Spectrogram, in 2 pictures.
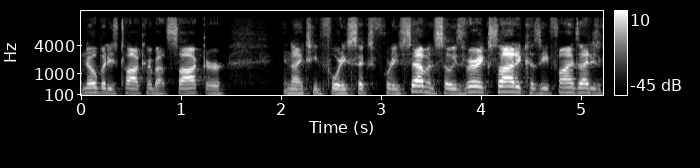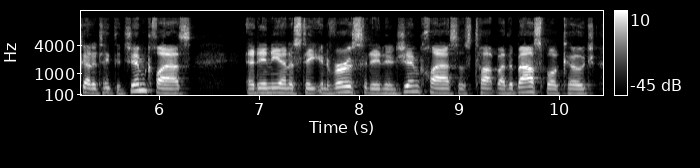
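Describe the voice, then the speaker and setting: A middle-aged man, his voice sitting a touch high for a man. He tells long family anecdotes in a lively, rambling way, stacking one aside on another. His pitch rises and falls a lot as he talks. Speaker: podcast guest, son of Holocaust survivors. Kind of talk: storytelling in an interview.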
